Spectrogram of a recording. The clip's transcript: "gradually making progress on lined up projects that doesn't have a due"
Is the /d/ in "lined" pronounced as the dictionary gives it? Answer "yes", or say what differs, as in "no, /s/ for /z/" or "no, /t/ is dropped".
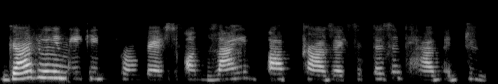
no, /d/ is dropped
